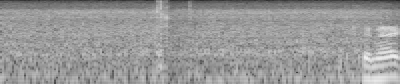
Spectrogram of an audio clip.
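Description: Steady rushing of a creek's cascades, an even hiss of water, with one brief click a little under a second in.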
